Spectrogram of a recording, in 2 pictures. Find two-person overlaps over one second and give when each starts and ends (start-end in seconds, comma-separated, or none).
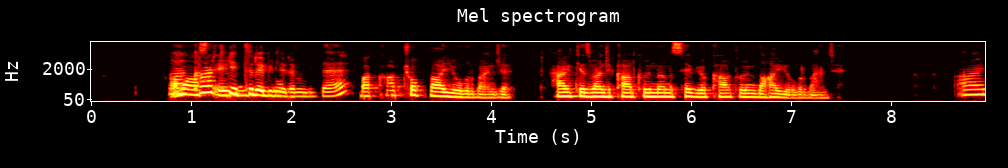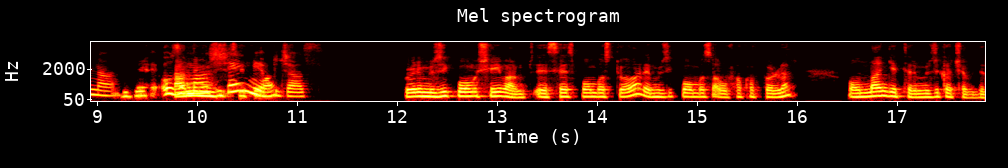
0.8-2.0, 9.2-10.9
